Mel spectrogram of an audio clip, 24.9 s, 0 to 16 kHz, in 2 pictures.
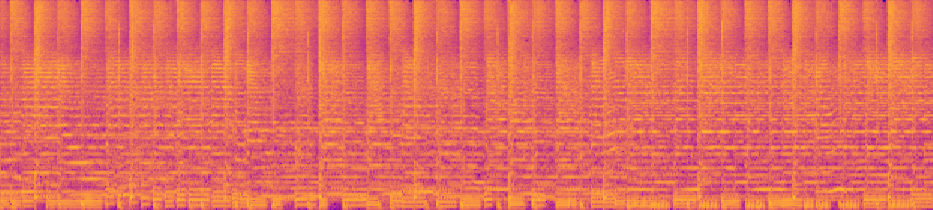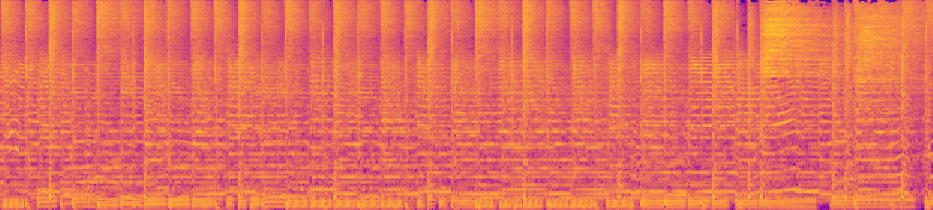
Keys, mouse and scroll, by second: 0.9-2.8 drag, 3.9 click, 4.5 click, 5.4 click, 6.7 a, 8.0-9.4 typing, 9.6 Return, 15.6 click, 16.6-16.9 scroll down 1, 19.7 click, 23.1 click, 23.7 click.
